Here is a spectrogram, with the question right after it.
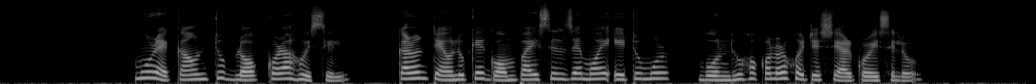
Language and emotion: Assamese, sad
